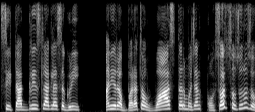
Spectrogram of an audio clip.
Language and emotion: Goan Konkani, disgusted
